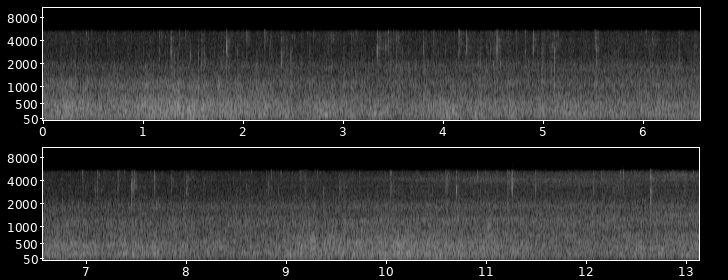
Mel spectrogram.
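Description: Steady rain falling in a night thunderstorm, with many irregular sharp taps of drops striking a nearby surface.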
